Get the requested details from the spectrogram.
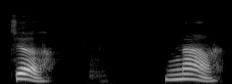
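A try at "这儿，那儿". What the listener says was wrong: Có cuốn lưỡi nha. Chờ, na.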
